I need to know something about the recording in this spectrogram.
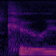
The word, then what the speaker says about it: Kaery: the best way so it's carry my name is spelled strangely but it's ka ery and it's consumed your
